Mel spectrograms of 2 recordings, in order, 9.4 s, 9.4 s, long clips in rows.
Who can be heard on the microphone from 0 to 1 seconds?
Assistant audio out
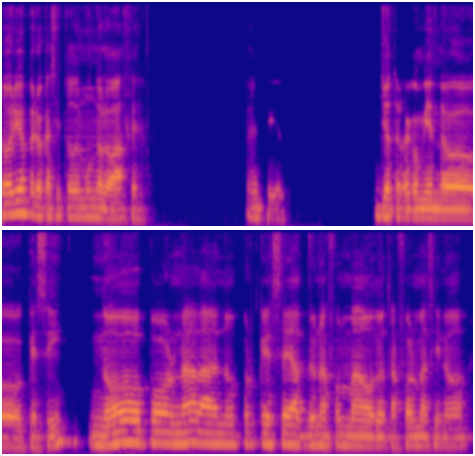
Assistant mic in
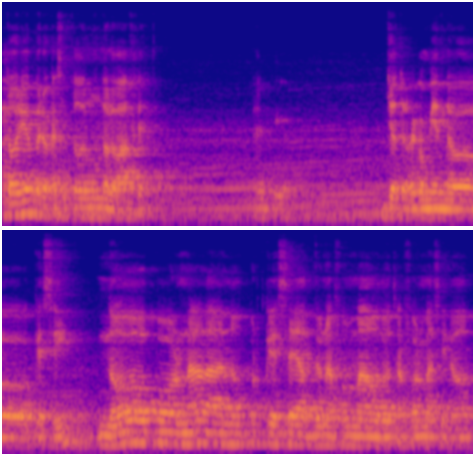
echo only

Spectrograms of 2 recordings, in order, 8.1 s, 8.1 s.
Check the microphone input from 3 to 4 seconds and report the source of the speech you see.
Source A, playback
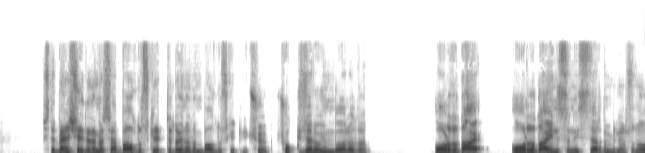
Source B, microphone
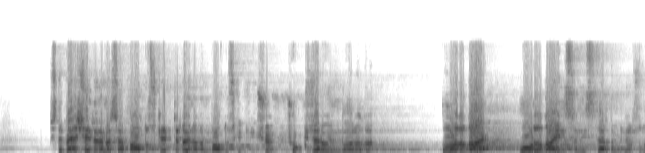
echo only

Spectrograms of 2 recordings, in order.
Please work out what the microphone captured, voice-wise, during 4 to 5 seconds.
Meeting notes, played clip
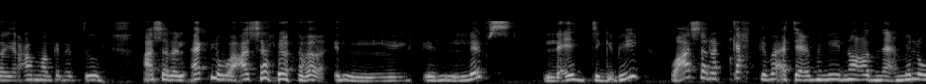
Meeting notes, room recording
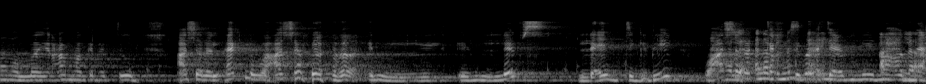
echo only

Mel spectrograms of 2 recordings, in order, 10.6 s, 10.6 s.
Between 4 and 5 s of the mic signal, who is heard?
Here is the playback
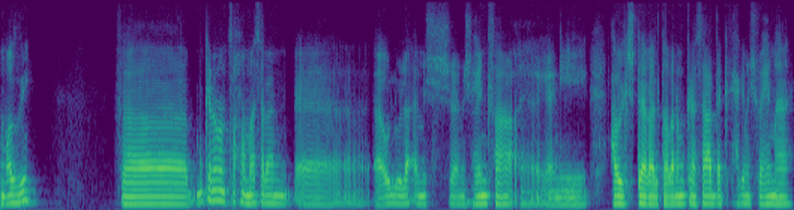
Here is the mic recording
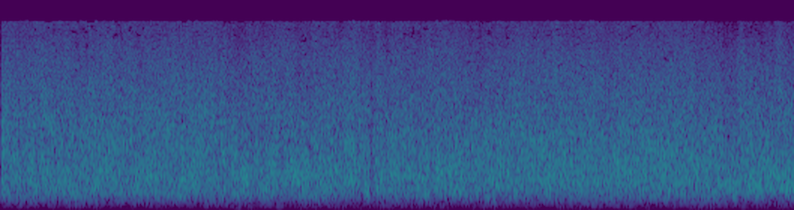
neither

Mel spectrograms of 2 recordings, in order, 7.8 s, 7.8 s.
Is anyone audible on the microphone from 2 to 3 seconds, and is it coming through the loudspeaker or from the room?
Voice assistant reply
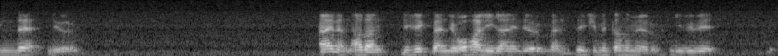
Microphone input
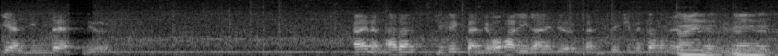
neither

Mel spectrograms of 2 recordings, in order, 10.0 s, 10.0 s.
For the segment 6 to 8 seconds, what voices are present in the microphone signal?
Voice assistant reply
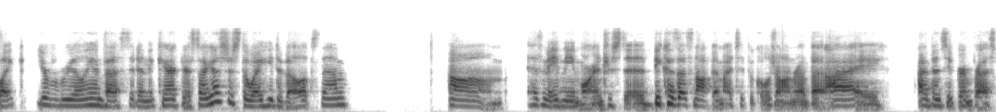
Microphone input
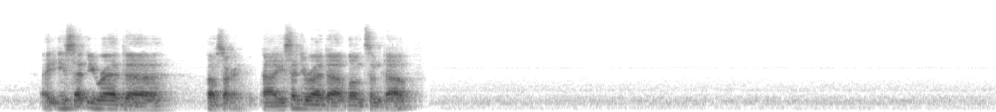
neither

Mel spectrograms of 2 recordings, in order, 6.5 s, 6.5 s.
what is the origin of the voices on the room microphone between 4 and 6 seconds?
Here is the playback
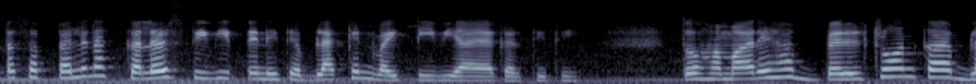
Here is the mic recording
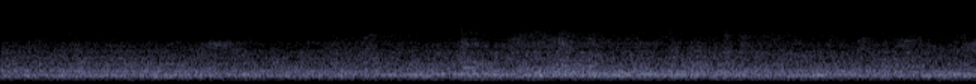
neither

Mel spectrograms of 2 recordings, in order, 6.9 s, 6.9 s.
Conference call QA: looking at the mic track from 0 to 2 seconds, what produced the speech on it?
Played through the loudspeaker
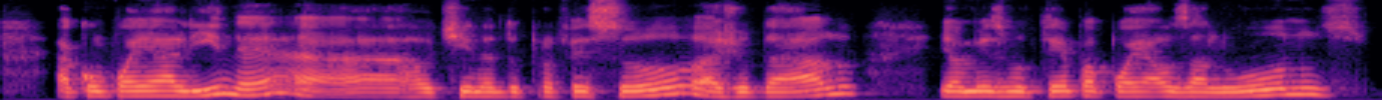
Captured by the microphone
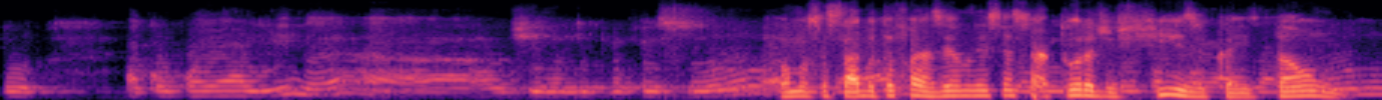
echo only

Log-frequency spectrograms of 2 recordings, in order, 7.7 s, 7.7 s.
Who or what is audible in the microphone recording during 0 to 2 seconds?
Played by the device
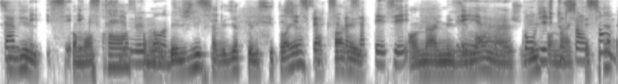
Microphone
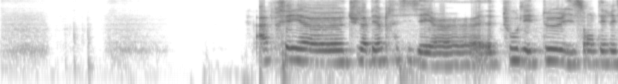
neither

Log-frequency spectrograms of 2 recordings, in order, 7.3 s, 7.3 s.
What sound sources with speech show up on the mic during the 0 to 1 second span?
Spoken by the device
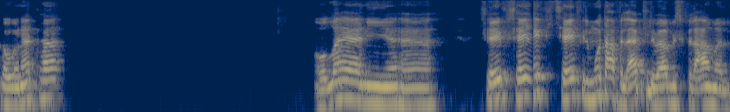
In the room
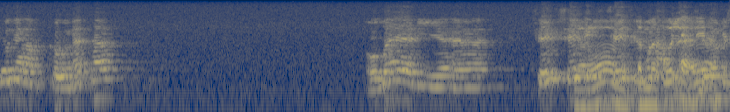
echo only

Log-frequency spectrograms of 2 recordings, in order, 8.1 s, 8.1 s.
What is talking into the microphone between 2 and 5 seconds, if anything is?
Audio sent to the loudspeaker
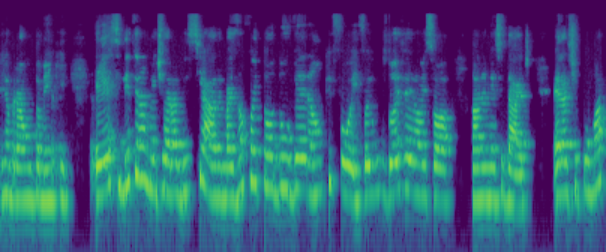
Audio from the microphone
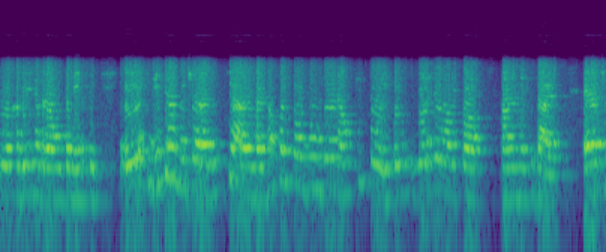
echo only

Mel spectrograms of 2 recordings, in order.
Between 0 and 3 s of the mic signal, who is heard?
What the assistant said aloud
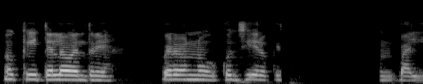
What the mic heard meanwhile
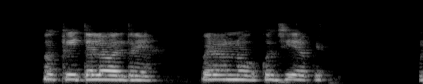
echo only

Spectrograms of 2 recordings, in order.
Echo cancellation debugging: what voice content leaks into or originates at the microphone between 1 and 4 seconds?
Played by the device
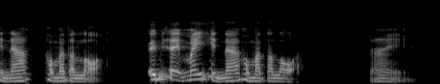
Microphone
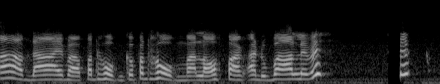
user only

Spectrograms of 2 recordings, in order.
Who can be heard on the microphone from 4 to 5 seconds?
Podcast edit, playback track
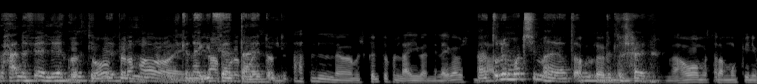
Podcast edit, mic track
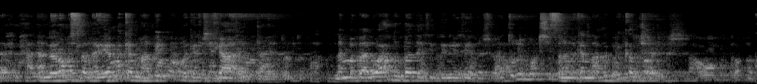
both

